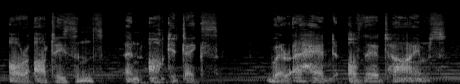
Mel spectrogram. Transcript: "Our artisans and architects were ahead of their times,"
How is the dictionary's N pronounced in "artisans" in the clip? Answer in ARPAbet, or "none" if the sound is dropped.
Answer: N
